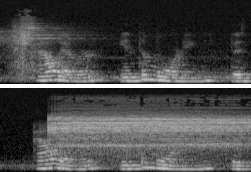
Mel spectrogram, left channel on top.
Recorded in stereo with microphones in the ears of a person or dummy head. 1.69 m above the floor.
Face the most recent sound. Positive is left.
turn(degrees=-60)  # may be behind; listen again after turning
